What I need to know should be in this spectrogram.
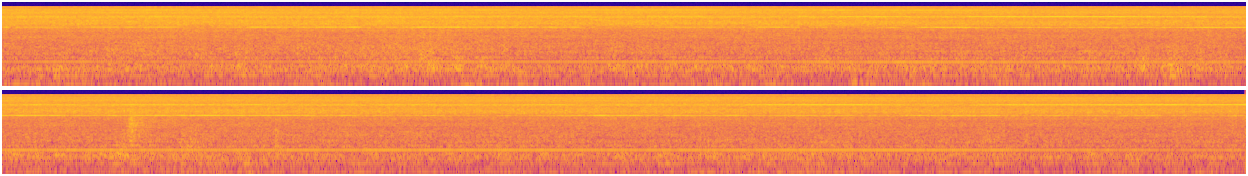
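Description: A powerful blow dryer roars steadily up close.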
